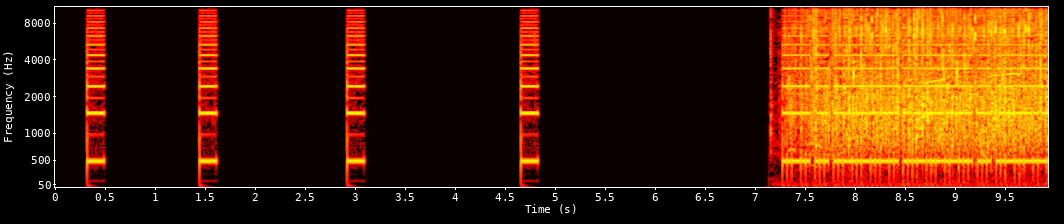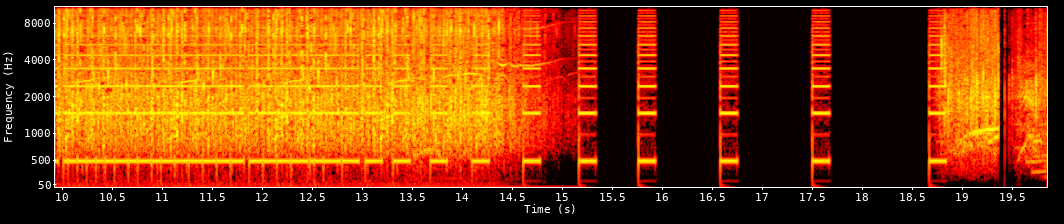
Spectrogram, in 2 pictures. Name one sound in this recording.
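Short electronic beeps sound at a steady pace.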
